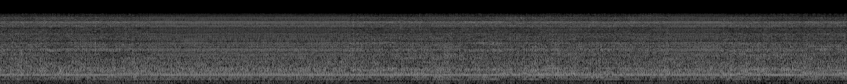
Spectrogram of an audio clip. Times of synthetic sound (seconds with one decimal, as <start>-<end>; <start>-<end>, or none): 0.0-1.5; 3.5-6.7; 7.2-8.5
